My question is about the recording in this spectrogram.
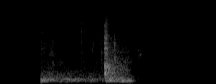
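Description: A brief scraping rustle of handled paper, about a second long, with a sharp click near its end: a sheet of notes and a marker being handled.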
